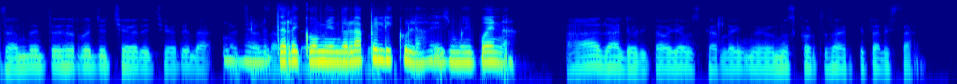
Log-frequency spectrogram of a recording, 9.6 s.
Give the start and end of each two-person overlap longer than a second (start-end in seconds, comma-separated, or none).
2.2-3.9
